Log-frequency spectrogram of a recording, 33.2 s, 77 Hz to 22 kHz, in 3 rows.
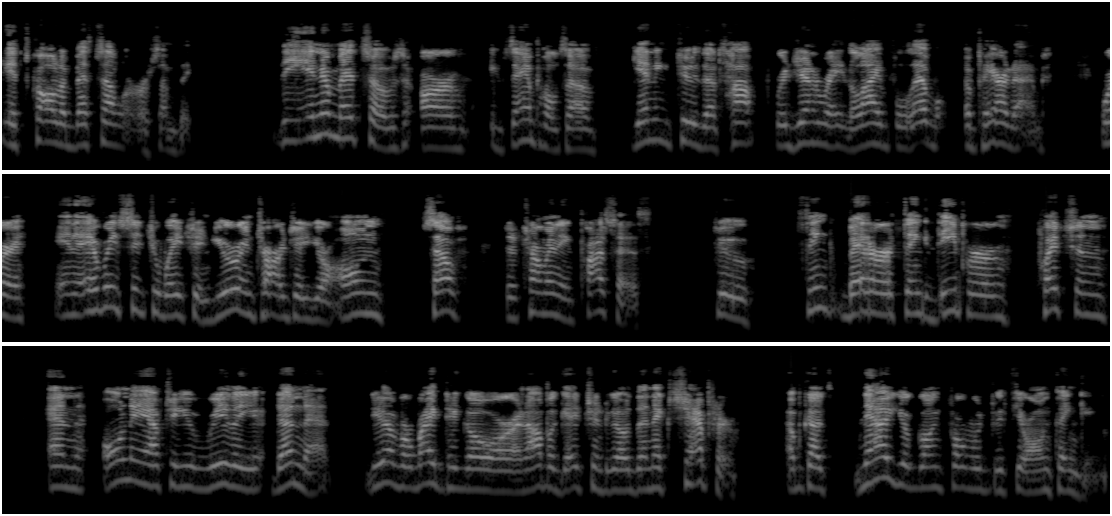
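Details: Woman about 80 years old with ALS (Lou Gehrig's disease), who says her speaking trouble is already considerable but she is still intelligible; dysarthria (ALS).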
